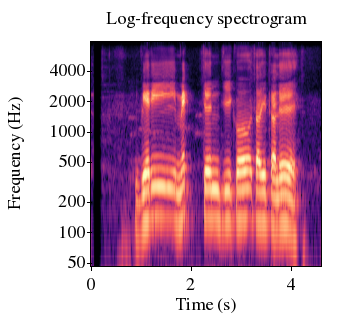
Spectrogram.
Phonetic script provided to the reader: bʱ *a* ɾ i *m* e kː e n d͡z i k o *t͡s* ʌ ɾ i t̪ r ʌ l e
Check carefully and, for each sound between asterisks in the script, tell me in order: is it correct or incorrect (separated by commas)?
incorrect, correct, correct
